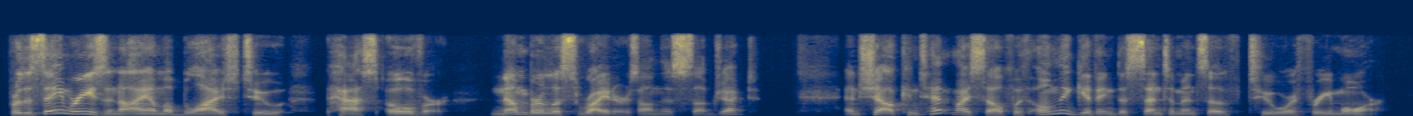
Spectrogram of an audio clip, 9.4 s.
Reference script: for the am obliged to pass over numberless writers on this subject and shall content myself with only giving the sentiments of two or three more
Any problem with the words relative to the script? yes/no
yes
